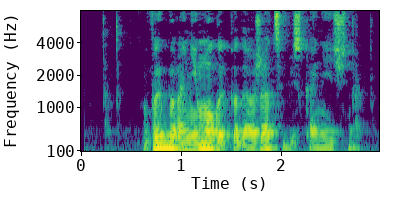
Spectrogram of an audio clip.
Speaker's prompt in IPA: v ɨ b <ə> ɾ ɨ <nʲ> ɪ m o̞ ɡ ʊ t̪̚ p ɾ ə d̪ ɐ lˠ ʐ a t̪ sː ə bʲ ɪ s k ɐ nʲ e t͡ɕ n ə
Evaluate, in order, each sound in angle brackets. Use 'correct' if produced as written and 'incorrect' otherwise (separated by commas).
correct, correct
